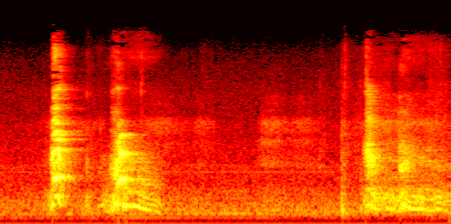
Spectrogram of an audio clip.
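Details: Young dog Coda bullying a cat named Grizzly in play: two sharp barks about a second apart, a quiet pause, then a rougher growling bark trailing off.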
